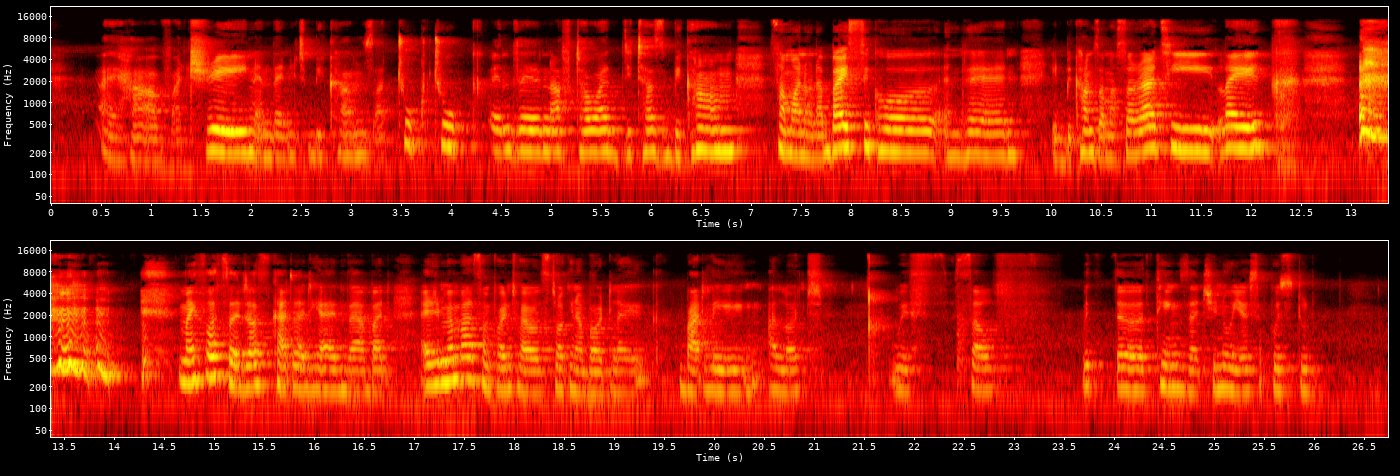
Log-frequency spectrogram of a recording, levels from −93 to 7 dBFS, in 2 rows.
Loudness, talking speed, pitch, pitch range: -26 LUFS, 135 wpm, 195 Hz, 175-215 Hz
